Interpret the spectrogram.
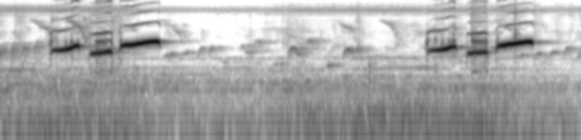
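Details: Female white-rumped shama singing, a sound used to rouse males into song: two loud whistled phrases, each of short bright notes ending in a long rising whistle, separated by about three seconds of quiet.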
